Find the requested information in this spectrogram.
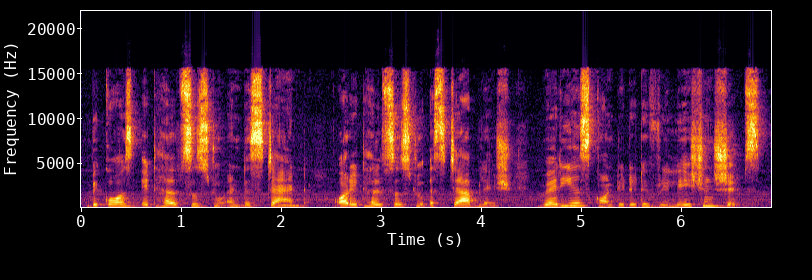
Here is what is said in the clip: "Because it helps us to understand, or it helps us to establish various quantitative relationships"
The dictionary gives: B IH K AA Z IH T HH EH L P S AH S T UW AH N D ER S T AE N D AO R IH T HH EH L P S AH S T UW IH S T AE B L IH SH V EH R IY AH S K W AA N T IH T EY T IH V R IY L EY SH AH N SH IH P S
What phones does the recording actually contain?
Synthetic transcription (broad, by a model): B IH K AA Z IH T HH EH L P S AH S T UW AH N D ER S T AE N D AO R IH T HH EH L P S AH S T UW IH S T AE B L IH SH V EH R IY AH S K W AA N T IH T EY T IH V R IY L EY SH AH N SH IH P S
